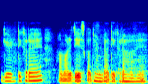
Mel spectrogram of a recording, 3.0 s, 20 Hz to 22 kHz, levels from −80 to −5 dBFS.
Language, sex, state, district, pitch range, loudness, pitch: Hindi, female, Uttar Pradesh, Shamli, 135-185 Hz, -19 LUFS, 165 Hz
